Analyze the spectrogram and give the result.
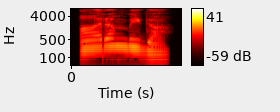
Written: ಆರಂಭಕ

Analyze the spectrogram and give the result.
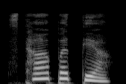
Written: ಸ್ಥಾಪತ್ಯ

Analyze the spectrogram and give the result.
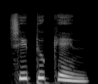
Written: ಚಿಟುಕೆನ್

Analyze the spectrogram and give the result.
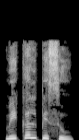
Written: ವಿಕಲ್ಪಿಸು

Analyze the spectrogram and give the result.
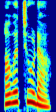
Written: ಅವಚಟ

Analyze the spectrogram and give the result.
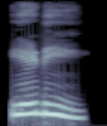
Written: ಏಟಿ

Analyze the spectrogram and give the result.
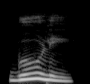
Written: ಗೋಳಿ

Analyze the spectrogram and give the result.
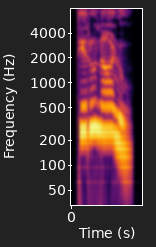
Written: ತಿರುನಾಳ್

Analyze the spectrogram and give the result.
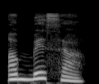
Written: ಅಬ್ಬೆಸ

